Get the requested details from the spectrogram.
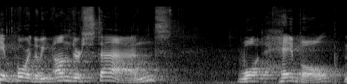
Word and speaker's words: hebel: I'm going to say it like that, hebel.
